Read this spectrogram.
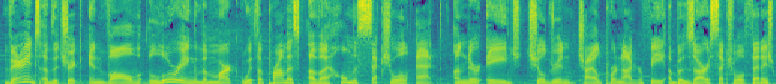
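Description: A man co-hosting a podcast, reading an article aloud and chatting casually. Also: fairly high pitch. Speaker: podcast co-host.

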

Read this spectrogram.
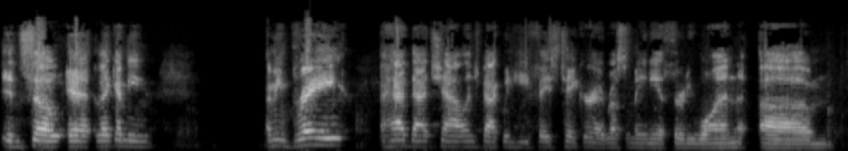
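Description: A man's voice: mid-range voice, fairly even intonation, measured pace, fairly bright tone, rough recording. A young man co-hosting a wrestling podcast, talking in a rambling way with lots of restarts. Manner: rambling, many restarts and fillers. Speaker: podcast co-host. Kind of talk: casual wrestling chat.

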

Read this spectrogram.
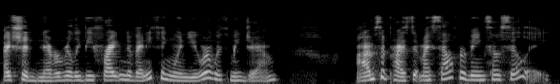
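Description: A woman reading a story aloud, voicing an affectionate, nervy young woman in love with a light, expressive delivery. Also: medium pitch, no echo. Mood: startled, reassuring. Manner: light, expressive, quick to startle.

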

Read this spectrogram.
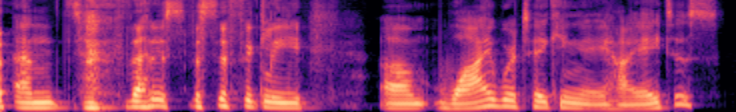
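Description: A man in his thirties from Germany co-hosting a podcast, his voice slightly croaky from recovering from an illness, talking in an articulate, measured way and laughing often. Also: medium pitch, darkish tone, no room sound, clean studio sound. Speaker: podcast co-host. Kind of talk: casual podcast announcement.

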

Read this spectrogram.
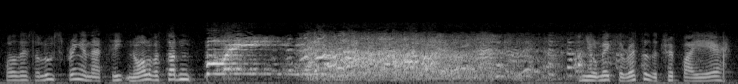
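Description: An actor playing a naive, boastful, earnest young small-town cab driver in a 1940s radio sitcom. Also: male voice, high-pitched, sing-song, fast, a loud crowd. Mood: eager. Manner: eager, guileless, cheerfully self-assured. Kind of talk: 1940s radio situation comedy acting. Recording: noisy, dull 1940s radio recording.

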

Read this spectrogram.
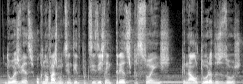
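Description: A man's voice: mid-range voice, fairly quick, fairly bright tone, faint music behind. A man with a European Portuguese accent, hosting a podcast and explaining a Bible passage in a conversational teaching tone, speaking directly to the listener. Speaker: podcast host explaining scripture. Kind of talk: reflective teaching talk.

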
